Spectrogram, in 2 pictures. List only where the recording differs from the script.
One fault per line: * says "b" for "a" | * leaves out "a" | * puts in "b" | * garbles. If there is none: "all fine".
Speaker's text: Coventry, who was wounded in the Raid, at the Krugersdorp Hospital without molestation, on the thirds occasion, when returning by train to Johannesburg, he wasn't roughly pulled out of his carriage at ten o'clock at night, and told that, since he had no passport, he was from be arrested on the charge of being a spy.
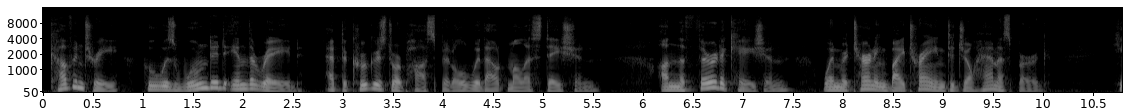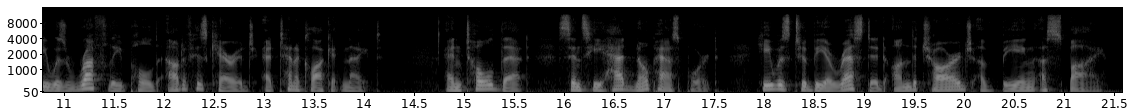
* says "third" for "thirds"
* says "was" for "wasn't"
* says "to" for "from"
